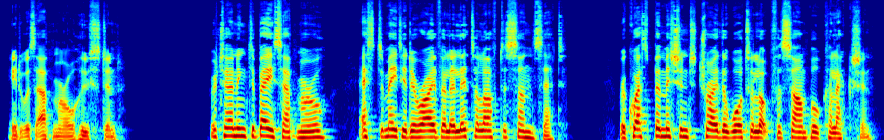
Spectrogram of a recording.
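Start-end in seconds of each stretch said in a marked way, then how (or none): 2.1-8.7 higher, formal report; lightly voiced crisp scientist; Leakey reporting. Leakey reporting to the admiral, higher and crisp.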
